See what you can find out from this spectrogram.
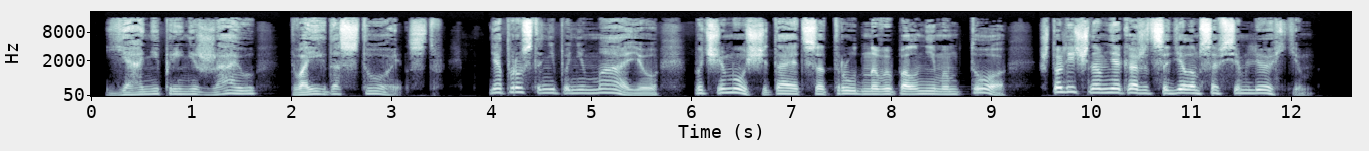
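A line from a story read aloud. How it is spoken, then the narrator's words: Sickly sweet voice. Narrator (Russian): сказал Ларри своим самым противным медовым голосом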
